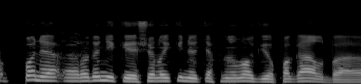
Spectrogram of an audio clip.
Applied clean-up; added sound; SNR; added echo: neural mask model DeepFilterNet 3.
